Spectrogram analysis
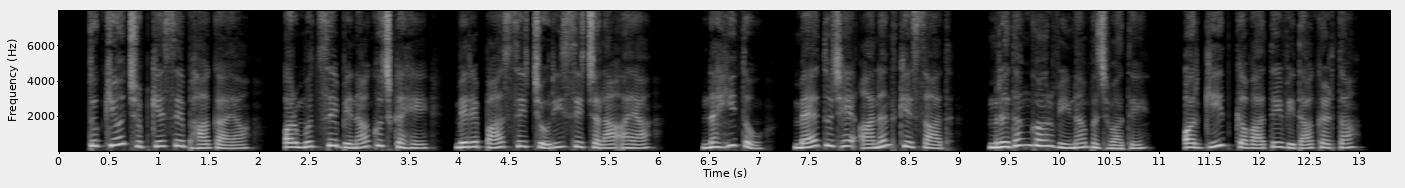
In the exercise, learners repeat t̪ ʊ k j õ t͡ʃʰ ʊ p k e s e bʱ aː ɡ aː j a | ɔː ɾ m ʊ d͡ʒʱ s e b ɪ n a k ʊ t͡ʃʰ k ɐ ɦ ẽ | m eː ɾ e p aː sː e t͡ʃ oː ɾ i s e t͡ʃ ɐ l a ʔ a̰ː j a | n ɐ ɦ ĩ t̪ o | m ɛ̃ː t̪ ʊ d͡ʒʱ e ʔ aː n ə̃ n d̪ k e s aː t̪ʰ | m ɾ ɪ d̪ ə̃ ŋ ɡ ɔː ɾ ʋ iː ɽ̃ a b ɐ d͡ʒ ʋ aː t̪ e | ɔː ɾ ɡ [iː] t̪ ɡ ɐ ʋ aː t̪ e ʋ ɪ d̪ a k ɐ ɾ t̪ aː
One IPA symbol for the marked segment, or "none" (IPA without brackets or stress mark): iː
